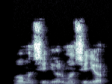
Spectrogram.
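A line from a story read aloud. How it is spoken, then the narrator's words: Muttered. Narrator (Russian): пробормотал Безмо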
